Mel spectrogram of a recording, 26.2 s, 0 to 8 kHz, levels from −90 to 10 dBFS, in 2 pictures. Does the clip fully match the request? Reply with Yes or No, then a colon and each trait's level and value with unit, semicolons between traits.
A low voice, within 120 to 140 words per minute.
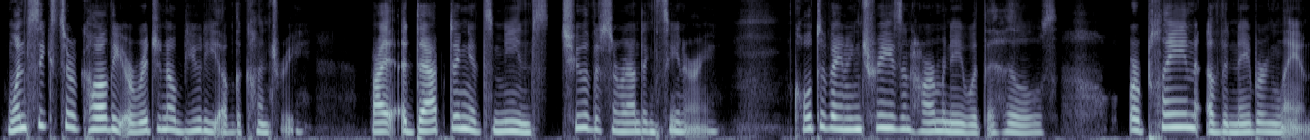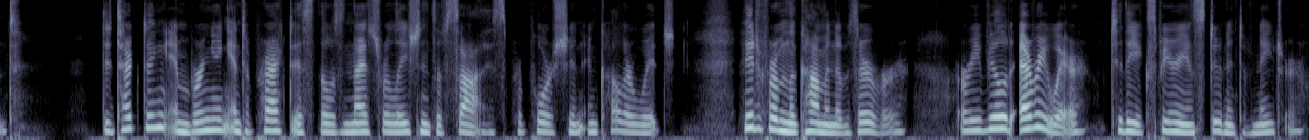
No: high, 205 Hz; slow, 135 wpm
